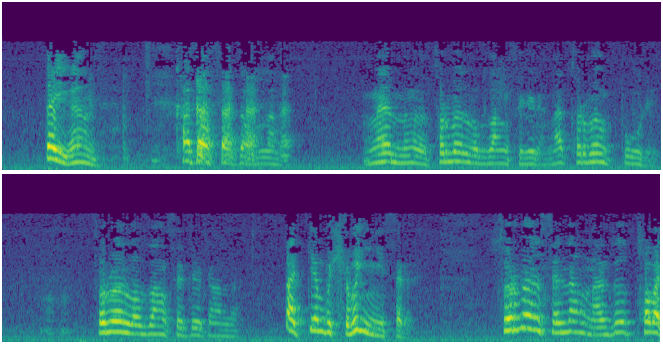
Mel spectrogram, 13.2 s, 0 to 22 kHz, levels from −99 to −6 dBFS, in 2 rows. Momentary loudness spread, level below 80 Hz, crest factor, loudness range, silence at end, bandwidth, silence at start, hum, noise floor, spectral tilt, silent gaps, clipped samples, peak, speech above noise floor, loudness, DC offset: 17 LU; -50 dBFS; 20 dB; 7 LU; 0 s; 8.4 kHz; 0.4 s; none; -48 dBFS; -7 dB/octave; none; under 0.1%; -2 dBFS; 26 dB; -23 LUFS; under 0.1%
